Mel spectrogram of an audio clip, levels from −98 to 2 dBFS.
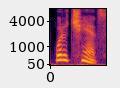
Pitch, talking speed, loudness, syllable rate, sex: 225 Hz, 225 wpm, -17 LUFS, 6.4 syllables/s, female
